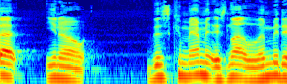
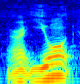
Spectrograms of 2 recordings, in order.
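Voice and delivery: ordinary delivery

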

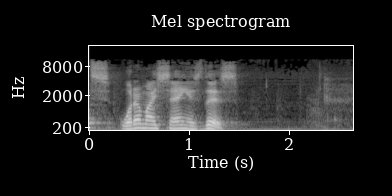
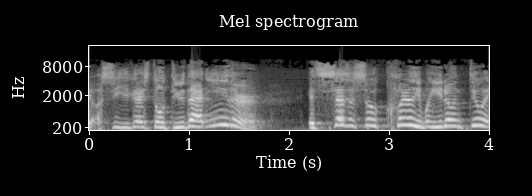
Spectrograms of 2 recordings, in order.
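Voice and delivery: much higher and louder, gotcha tone; mock accuser; 10 semitones higher, 5 dB louder than usual. Pastor mimics a critic accusing Christians of hypocrisy. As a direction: needle them like a smug critic. Objector to the church mocked.

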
